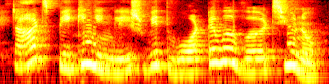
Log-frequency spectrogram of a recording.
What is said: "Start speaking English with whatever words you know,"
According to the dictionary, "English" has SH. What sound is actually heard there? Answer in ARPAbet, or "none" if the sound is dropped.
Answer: SH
